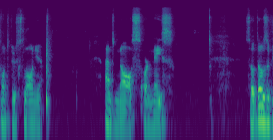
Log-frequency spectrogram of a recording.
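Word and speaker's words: Nás: So this is Nos or Nace, and the town of Nace is in County Kildare.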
